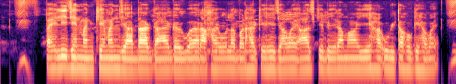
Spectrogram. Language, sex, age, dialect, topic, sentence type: Chhattisgarhi, male, 18-24, Western/Budati/Khatahi, agriculture, statement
